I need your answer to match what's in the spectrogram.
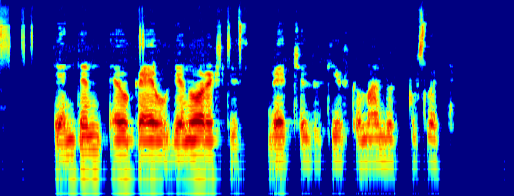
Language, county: Lithuanian, Kaunas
